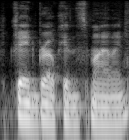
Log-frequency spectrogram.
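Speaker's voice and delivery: usual speaking voice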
